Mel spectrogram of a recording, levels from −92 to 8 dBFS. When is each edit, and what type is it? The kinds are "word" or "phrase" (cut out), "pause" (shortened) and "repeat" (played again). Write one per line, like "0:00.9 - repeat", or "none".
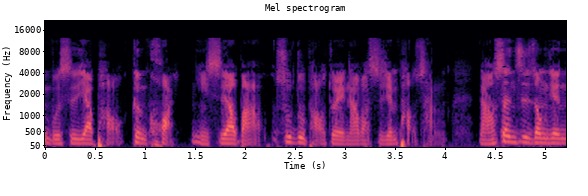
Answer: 0:01.4 - pause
